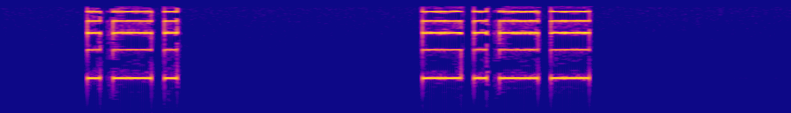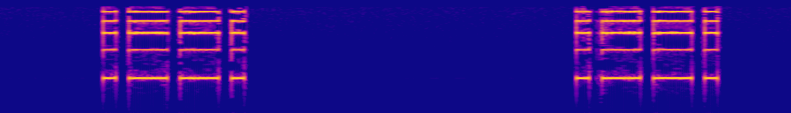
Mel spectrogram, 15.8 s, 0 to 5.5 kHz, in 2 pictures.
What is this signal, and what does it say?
Morse code, heard as a keyed tone, about 9 wpm, spaced as for 3 wpm, 820 Hz. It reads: RYPP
